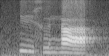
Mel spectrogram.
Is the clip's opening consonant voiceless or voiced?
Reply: voiceless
